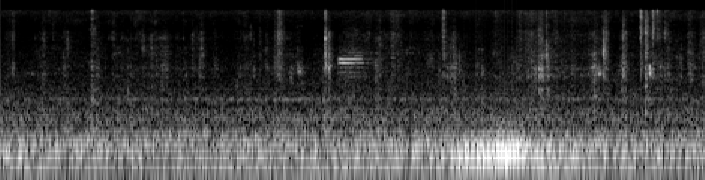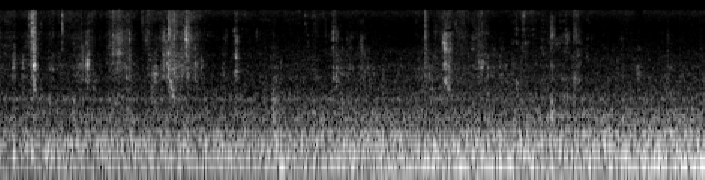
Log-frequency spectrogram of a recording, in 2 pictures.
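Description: People chewing and eating, with small clicks and smacks and the crinkle of a paper food wrapper, over a steady low hum inside a car. A short low murmur comes about three seconds in.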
